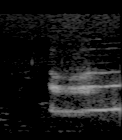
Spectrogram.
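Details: Cat talking to its humans with a long, even, tonal meow that holds steady to the end, coming right after a person's playful chatter.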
